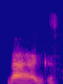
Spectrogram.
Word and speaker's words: bag: And really emphasize the G, bag, right? The G at the end of the word. Because if not, we hear back, right? If the G isn't strong enough, it sounds like a K. Okay, so really just over-pronounce that.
